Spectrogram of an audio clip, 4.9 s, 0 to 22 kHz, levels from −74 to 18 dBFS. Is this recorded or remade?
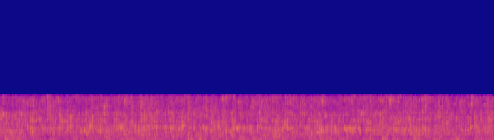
recorded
